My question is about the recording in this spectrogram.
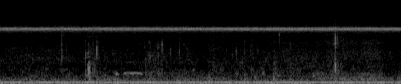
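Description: A steady, unbroken high-pitched insect trill, like a cricket's, over a low hum, with a few faint clicks.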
